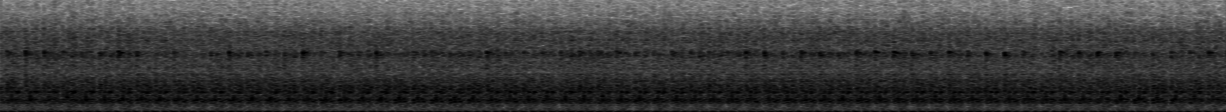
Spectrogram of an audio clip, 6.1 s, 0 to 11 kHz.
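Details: Detroit 4-53T turbo two-stroke diesel with 9G90 injectors on vegetable oil, low fuel pressure from loose suction hose clamp: loud rough lumpy idle, about three and a half pulses a second; running on three cylinders, injector number two dead.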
